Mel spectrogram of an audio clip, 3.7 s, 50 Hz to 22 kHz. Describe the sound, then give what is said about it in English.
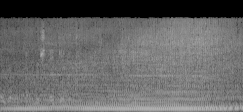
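A student-built competition vehicle drones through an acceleration run down a straight 75-metre strip, its steady, low engine hum growing gradually louder over a few seconds. “This morning, the teams are doing acceleration runs on what normally serves as pit row. One by one, students drive as fast as they can down a straight 75-meter strip.”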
